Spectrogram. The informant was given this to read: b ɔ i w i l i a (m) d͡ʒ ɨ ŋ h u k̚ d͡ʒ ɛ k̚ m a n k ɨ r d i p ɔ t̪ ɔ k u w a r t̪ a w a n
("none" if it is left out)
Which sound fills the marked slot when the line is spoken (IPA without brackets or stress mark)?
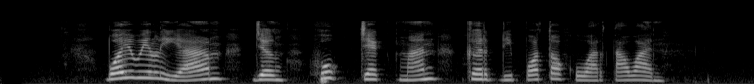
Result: m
